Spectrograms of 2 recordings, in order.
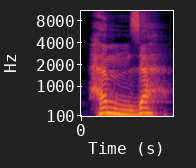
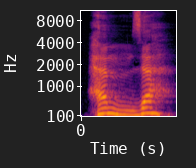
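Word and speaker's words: همزة: হামজা হরফটি উচ্চারণ ক্ষেত্রে বারিক করে উচ্চারণ করতে হবে এবং এখানে টেনে পড়া যাবে না, দ্রুত পড়তে হবে। আপনারা আমার সাথে বলুন হামজা। হামজা।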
